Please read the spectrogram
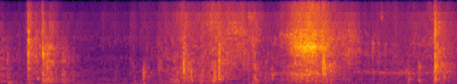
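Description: Rummaging by hand through a bag of small items: rustling and crinkling with a run of small clicks and knocks, and a louder crinkle about one and a half seconds in.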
